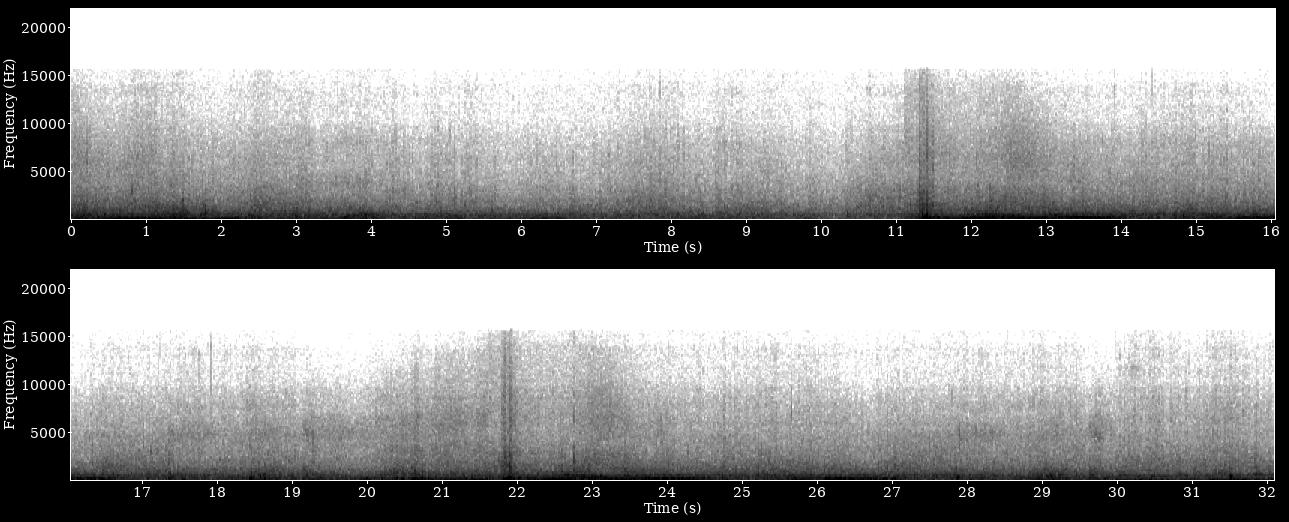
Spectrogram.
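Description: Outboard engines on center-console boats running at speed through choppy inlet water. The engine note rises and falls every couple of seconds as the hulls ride over the waves, with spray and wind noise on the microphone. Two sharp clicks come about eleven and twenty-two seconds in.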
